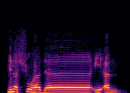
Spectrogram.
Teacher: جاء بعد حرف التاء الحكم التجويدي إخفاء حقيقي، من الشهداء أن مد متصل الشهداء لاتصال الهمز بحرف المد في نفس الكلمة، يمد من 4 إلى 5 حركات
